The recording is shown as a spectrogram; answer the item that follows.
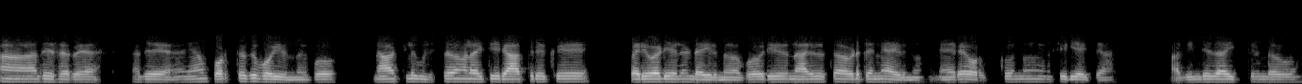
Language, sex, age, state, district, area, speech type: Malayalam, male, 18-30, Kerala, Kasaragod, rural, conversation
